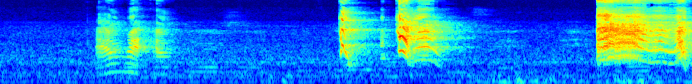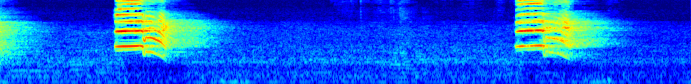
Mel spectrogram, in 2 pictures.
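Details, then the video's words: Talking parrot giving harsh, scratchy squawk bursts, about six in seven seconds, some doubled and irregularly spaced, over a low background hum. "बातुनी तोता"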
